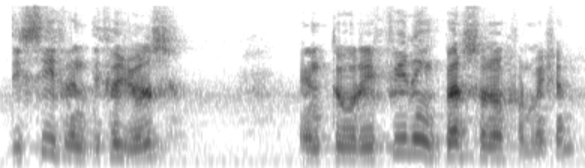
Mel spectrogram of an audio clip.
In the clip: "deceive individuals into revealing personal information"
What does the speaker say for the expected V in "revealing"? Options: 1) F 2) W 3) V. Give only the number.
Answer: 1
